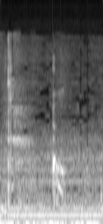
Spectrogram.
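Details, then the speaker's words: Two brief, abrupt catches of breath, each a sharp click with a short voiced squeak, over a low steady hum. Hiccups, which the speaker suspects came from just eating raspberries. "my gosh, I keep hiccuping. Can you guys hear that? That's disastrous. I just ate some raspberries. That's probably why."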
